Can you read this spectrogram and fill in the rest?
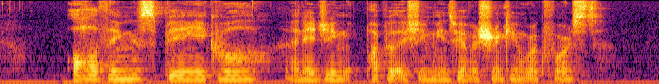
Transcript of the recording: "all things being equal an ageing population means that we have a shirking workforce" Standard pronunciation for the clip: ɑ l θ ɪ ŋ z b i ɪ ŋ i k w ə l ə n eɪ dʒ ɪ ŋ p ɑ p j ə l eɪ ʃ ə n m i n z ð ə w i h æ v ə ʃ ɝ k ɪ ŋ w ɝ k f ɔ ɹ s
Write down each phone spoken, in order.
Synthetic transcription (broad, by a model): ɑ l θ ɪ ŋ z b i ɪ ŋ i k w ə l ə n eɪ dʒ ɪ ŋ p ɑ p j ə l eɪ ʃ ə n m i n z w i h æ v ə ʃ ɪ k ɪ ŋ w ɝ k f ɔ ɹ s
